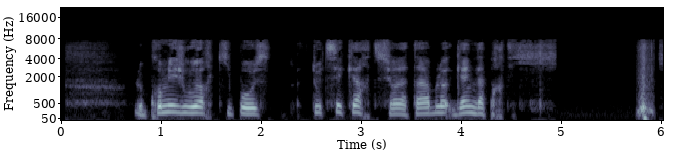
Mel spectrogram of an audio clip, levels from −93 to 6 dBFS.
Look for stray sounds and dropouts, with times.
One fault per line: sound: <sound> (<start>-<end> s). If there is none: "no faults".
sound: whoosh (5.7-5.9 s)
